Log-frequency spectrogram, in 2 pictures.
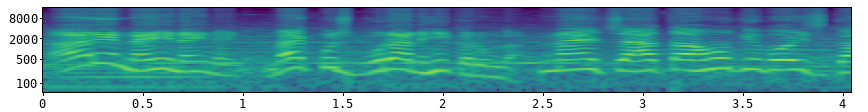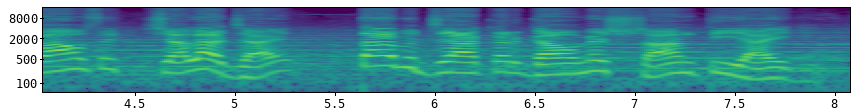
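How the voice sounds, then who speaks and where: Over music, a man with a high, expressive voice acts in a Hindi cartoon moral story at normal speed. He plays a scheming, spiteful village cheat who is argumentative, blustering and insistent, his mood scheming and persuasive.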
